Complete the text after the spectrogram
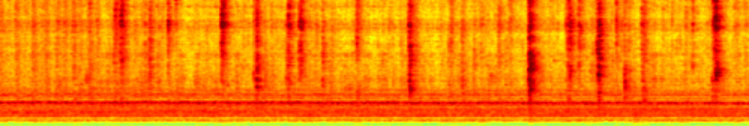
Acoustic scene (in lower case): restroom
